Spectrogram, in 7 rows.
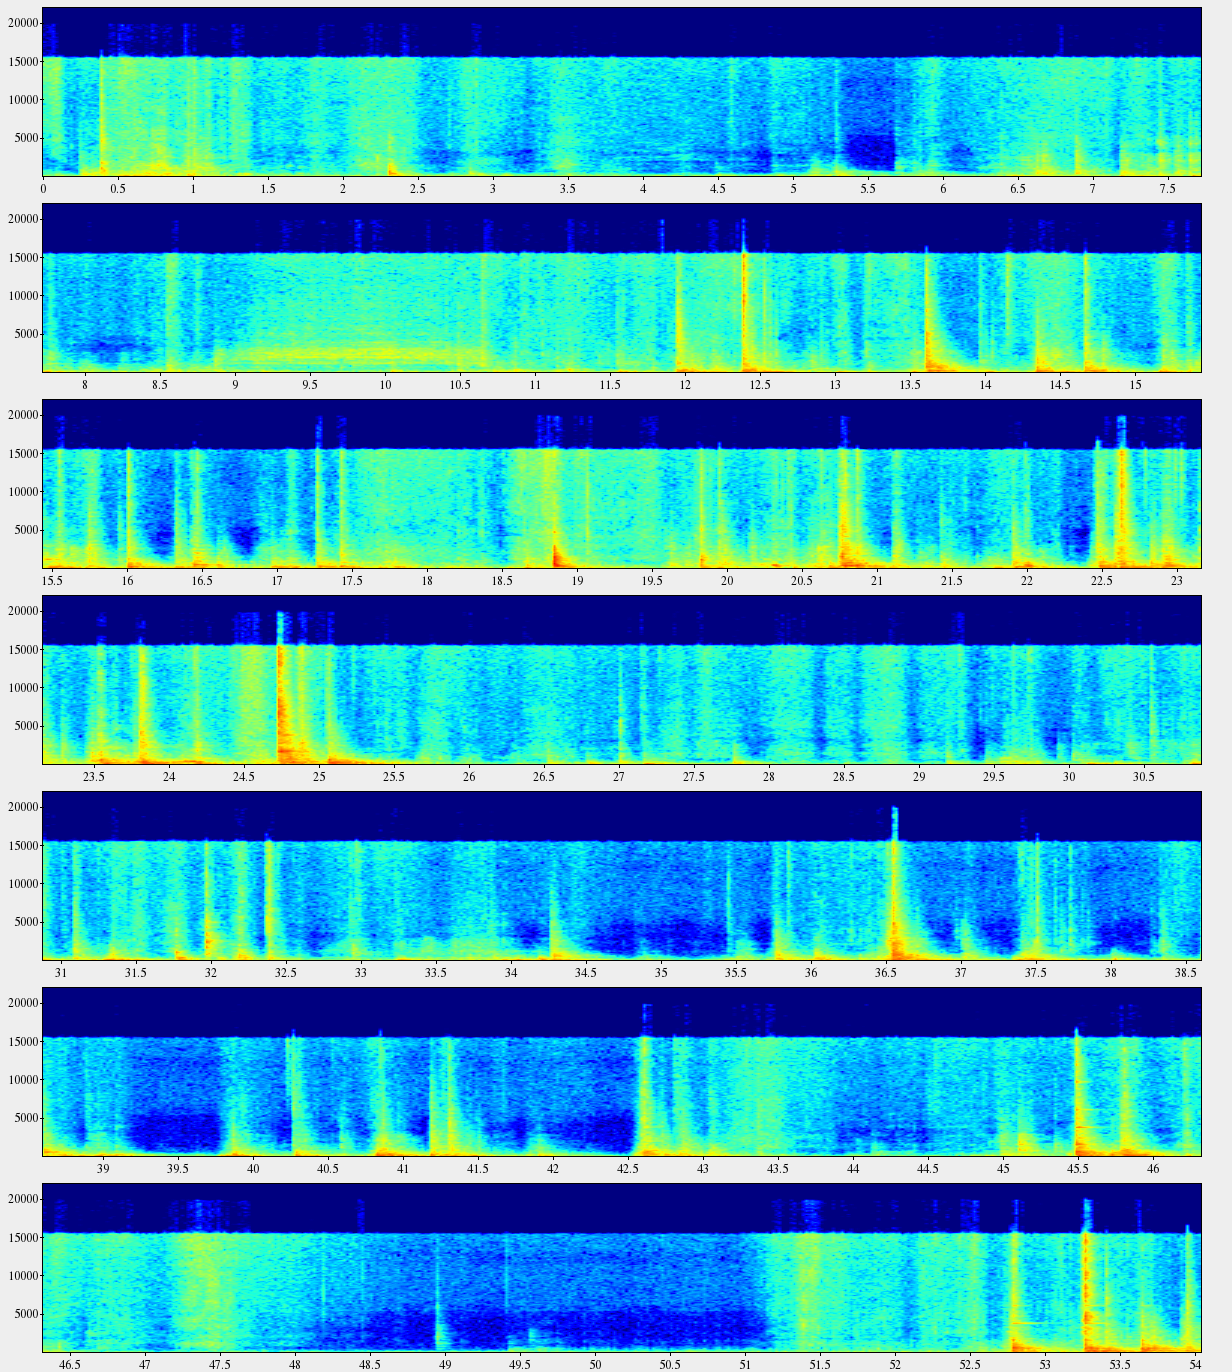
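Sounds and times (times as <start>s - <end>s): dryer parts clicking and clunking: 6.5s - 8.6s, 11.8s - 25.6s, 45.0s - 46.3s, 52.7s - 54.0s.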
